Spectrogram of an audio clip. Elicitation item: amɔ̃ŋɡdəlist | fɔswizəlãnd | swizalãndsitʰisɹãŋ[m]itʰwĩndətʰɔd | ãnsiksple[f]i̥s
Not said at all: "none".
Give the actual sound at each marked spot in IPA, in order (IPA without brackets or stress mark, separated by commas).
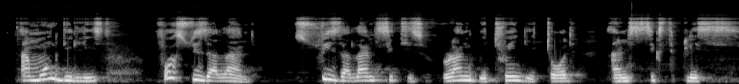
b, s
